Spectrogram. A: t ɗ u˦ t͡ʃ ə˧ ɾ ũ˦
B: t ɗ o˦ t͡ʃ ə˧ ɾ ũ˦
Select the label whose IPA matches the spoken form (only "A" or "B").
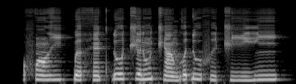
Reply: B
